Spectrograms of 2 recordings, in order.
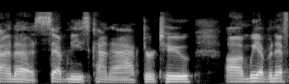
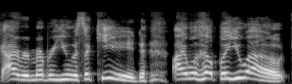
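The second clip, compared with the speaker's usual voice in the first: friendly cop imitation; 9 semitones higher than usual. Imitating cop talking to locals.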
